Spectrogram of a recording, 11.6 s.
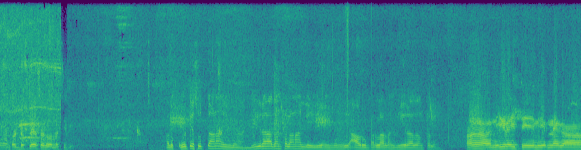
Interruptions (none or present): none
